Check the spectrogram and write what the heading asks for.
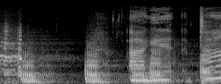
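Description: Sparse music: a few short pitched notes or sampled snippets with silent gaps between them, played from a keyboard controller.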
